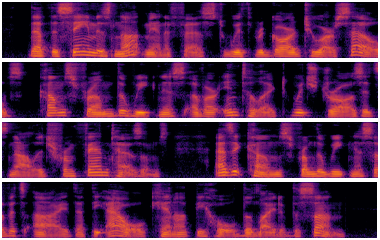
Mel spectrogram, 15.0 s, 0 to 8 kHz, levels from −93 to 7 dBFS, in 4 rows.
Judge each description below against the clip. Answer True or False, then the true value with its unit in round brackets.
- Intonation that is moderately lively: True (3.2 semitones)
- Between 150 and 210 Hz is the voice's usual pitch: False (105 Hz)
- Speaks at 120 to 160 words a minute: False (170 wpm)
